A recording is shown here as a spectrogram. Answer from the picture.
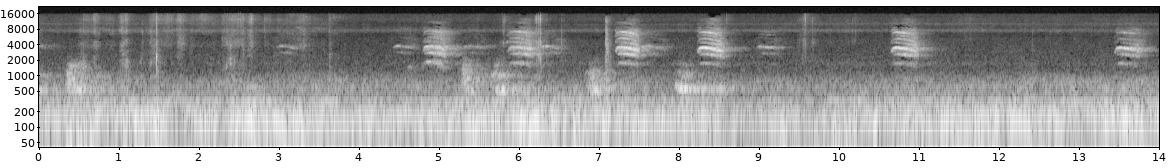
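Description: Faint songbird calls outdoors: short, falling chirps given singly or in quick pairs, repeated every second or so from about five seconds in.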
